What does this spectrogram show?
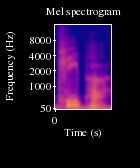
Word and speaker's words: Kiper: When he discovered the owner's surname was Kiper, pronounced Kiper, he immediately contacted the authorities.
